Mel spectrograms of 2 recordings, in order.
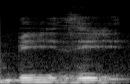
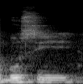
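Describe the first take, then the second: First: The word is said with a z sound. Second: The word is sounded out like its spelling. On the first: The speaker calls it right. "bunyi yang benar adalah busy, S-nya juga nggak bunyi S itu, tapi bunyi Z" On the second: The speaker calls it wrong. "Dibacakan seperti tulisan"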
